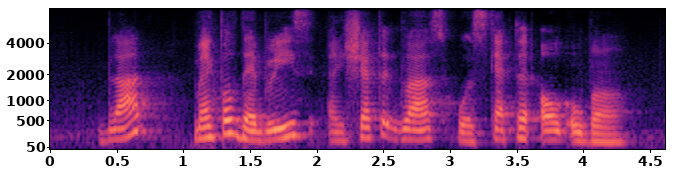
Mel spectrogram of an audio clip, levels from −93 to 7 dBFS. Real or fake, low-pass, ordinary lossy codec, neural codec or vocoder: fake; none; none; codec, 16 kHz, 1 kbps, X-Codec, HuBERT features, trained on balanced general audio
